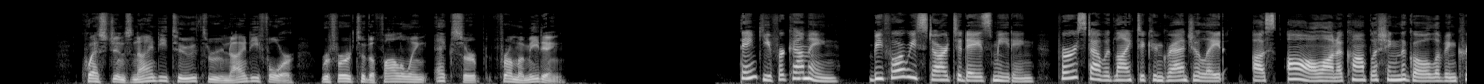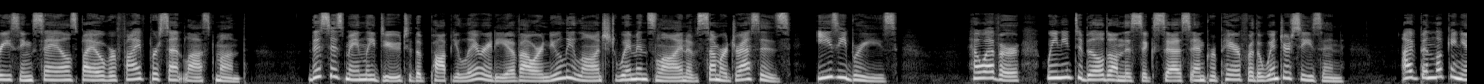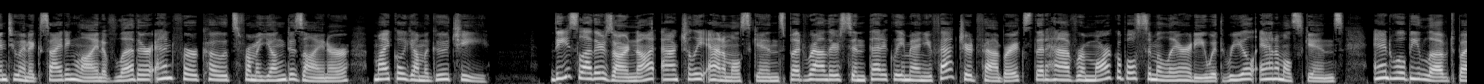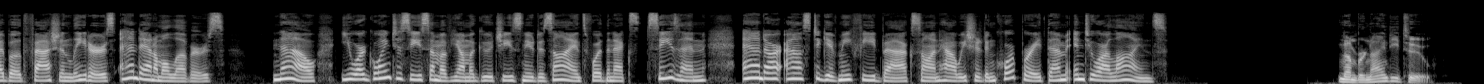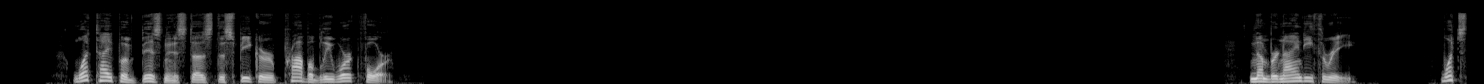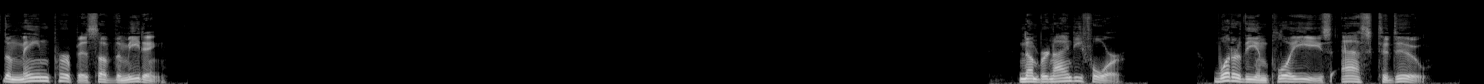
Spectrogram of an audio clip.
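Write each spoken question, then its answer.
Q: What type of business does the speaker probably work for?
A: A clothing company

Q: What are the employees asked to do?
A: Give feedback on Yamaguchi's new designs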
